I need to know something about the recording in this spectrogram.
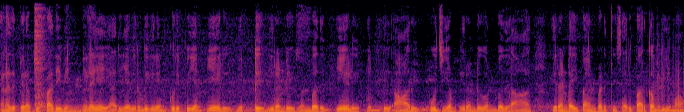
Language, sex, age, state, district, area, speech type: Tamil, male, 18-30, Tamil Nadu, Thanjavur, rural, read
